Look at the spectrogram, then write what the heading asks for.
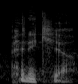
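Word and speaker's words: Φοινίκη: 건너가는 배를 만나서 탔다 그니계라고 하는 곳이 영어식 발음은 페니키아입니다 페니키아 그러면 여기 두로라고 하는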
